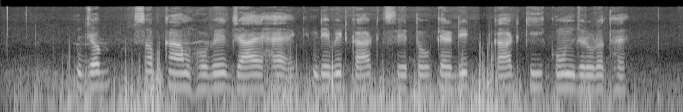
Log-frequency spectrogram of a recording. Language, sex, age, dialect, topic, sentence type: Magahi, male, 31-35, Northeastern/Surjapuri, banking, question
